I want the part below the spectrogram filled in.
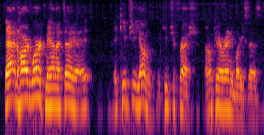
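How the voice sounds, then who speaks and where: A man in his late thirties talks casually from his living room, laid-back and easygoing. His voice sits somewhat high for a man. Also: normal speed, fairly bright tone. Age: 30s. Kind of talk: casual chat.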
